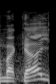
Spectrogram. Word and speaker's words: Macay: puis vive le château macaille ce nom sympathique qui qui s'inscrit ou qui s'écrit plus exactement un peu à l'américaine ma parce que l'origine était écossaise et le lieudi était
